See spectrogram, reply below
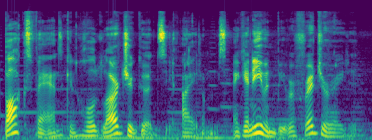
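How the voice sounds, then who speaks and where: A man narrates a scripted horror tale in a medium-pitched voice. He delivers it as a storyteller, measured and with dramatic emphasis, while music plays clearly behind him. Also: big pitch swings, fairly bright tone.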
